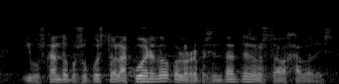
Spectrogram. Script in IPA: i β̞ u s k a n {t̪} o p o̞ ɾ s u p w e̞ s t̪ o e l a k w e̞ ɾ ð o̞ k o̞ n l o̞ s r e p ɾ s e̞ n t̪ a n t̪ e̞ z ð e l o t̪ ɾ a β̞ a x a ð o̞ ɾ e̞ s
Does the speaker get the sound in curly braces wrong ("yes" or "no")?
yes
